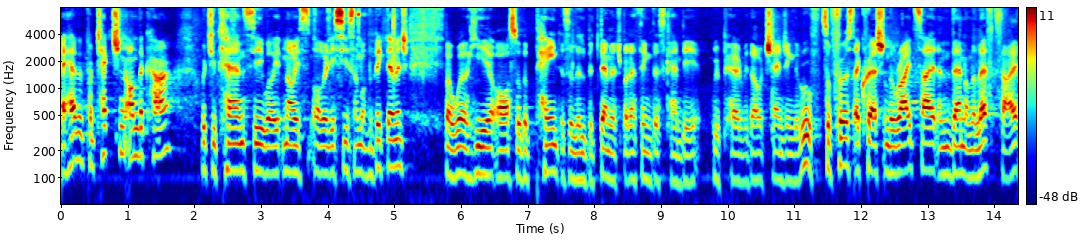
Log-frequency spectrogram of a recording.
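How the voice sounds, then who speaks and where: Speaking at a fairly quick pace, a man with a German accent uses a medium pitch and ordinary pitch variation. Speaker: car youtuber. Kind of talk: vlog walkthrough.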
